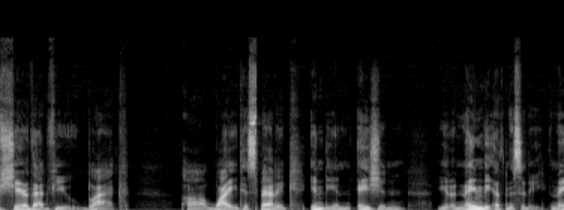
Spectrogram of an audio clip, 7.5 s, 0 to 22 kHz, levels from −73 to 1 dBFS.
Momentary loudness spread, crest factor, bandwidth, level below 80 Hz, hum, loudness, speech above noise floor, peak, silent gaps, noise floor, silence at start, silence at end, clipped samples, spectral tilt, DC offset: 16 LU; 20 dB; 18 kHz; -58 dBFS; none; -19 LUFS; 36 dB; -2 dBFS; none; -55 dBFS; 0 s; 0 s; under 0.1%; -4 dB/octave; under 0.1%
